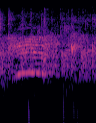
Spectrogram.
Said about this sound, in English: I love the claps for not liking people.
